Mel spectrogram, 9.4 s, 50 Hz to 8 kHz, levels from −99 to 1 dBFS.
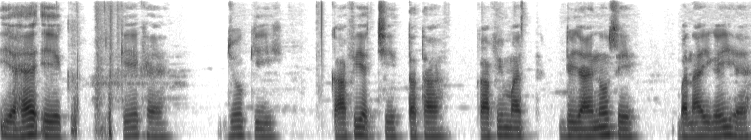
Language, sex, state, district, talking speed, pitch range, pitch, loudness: Hindi, male, Uttar Pradesh, Budaun, 100 wpm, 105-120 Hz, 110 Hz, -22 LUFS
